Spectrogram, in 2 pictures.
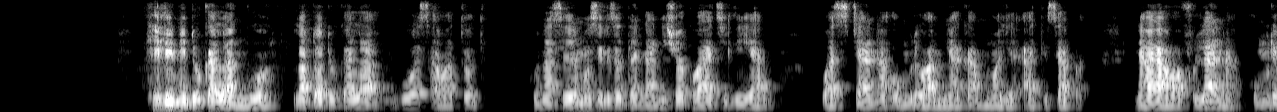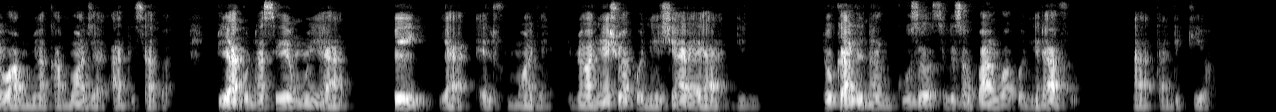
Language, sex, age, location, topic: Swahili, male, 50+, Nairobi, finance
